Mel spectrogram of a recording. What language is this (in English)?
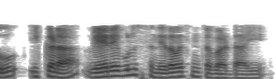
Telugu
